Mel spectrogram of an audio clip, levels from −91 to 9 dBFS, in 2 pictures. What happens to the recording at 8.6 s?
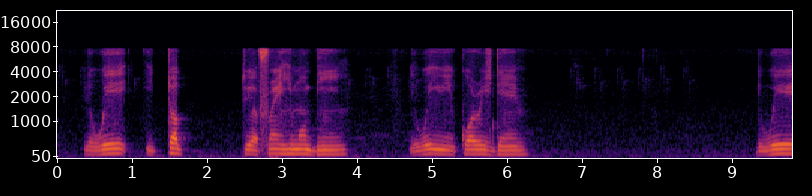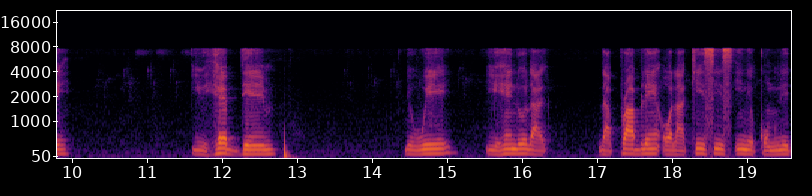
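4-bit ADPCM compression affects 8.6 s, as it does the whole speech clip. Each sample is coded as a coarse 4-bit step from a prediction, leaving a heavy gritty hiss that rides the speech level and smears consonant attacks, while nothing above about 7.7 kHz survives, which points to a 64 kbps stream.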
